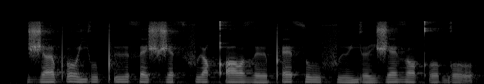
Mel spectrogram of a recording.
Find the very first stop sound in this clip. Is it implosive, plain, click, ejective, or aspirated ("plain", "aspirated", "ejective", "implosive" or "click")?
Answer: ejective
